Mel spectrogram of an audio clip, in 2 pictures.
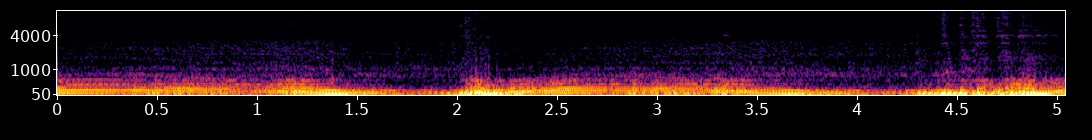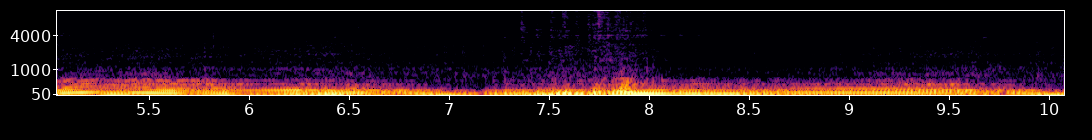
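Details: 1994 Subaru Impreza with EG33 engine swap, intermittent power loss warm or cold, no check-engine lights: at about half throttle revs sag and stumble with uneven firing while the pedal is held, rising only once released; intermittent misfire.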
